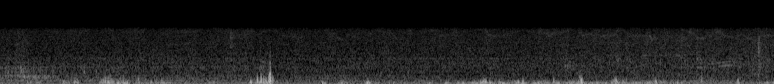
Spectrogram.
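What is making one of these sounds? Metal objects knock and clank as a man handles them.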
